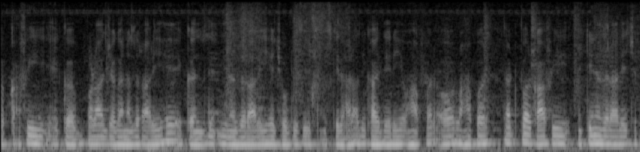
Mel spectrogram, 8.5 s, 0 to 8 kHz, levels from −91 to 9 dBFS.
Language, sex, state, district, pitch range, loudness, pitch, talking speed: Hindi, male, West Bengal, Dakshin Dinajpur, 95-110 Hz, -30 LUFS, 100 Hz, 225 wpm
